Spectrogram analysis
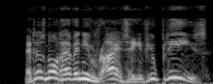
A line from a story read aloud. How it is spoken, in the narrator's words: Keynes said almost angrily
